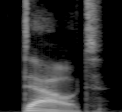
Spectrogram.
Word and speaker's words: doubt: Okay, on to our next suspect, the silent B. You've got it in words like doubt and subtle, but pay really close attention to words like thumb and climb. The B's sound is usually pretty strong,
